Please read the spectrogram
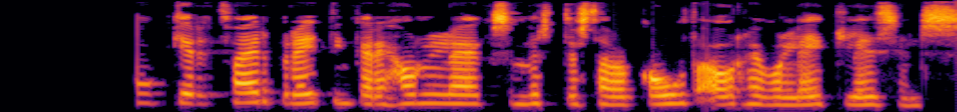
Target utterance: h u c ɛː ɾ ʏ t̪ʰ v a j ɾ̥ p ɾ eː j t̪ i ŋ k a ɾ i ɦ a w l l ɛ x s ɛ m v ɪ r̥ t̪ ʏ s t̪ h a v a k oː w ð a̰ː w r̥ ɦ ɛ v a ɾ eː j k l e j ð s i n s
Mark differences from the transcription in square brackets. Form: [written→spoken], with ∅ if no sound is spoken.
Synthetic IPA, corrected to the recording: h u c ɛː ɾ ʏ t̪ʰ v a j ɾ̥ p ɾ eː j t̪ i ŋ k a ɾ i ɦ a w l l ɛ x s ɛ m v ɪ r̥ t̪ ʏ s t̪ h a v a k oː w ð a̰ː w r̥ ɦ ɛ v a [ɾ→l] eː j k l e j ð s [i→ɪ] n s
